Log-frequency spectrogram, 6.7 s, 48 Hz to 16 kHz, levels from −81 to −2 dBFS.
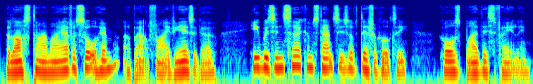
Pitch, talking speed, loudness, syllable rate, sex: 125 Hz, 190 wpm, -19 LUFS, 5.1 syllables/s, male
